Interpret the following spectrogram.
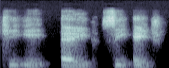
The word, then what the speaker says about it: Teach: If you're a pirate scholar, there's Teach, T-E-A-C-H. There's T-H-A-C-H-E because of Bayless Brooks. That's how I do it. Teach, but looks like Thatch.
